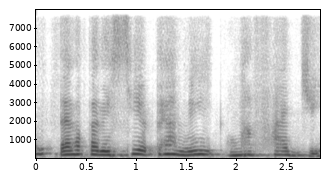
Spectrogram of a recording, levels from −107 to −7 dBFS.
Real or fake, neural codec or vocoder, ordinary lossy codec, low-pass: fake; codec, 16 kHz, 1 kbps, FreqCodec, smaller model; none; none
